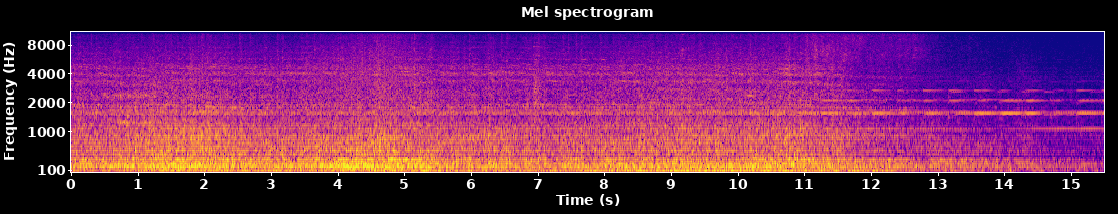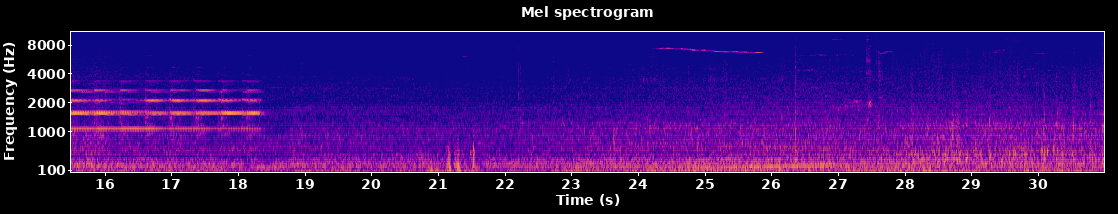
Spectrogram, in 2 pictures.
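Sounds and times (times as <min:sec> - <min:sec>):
crossing warning bell dinging: 0:00.0 - 0:18.8
freight train wheels rolling: 0:00.0 - 0:30.9.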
